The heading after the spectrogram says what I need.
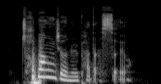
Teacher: Watch the liaison: 받았어요 sounds like 바다써요.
